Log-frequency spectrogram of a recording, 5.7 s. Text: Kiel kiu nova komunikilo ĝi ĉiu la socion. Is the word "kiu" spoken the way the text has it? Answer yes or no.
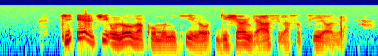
no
